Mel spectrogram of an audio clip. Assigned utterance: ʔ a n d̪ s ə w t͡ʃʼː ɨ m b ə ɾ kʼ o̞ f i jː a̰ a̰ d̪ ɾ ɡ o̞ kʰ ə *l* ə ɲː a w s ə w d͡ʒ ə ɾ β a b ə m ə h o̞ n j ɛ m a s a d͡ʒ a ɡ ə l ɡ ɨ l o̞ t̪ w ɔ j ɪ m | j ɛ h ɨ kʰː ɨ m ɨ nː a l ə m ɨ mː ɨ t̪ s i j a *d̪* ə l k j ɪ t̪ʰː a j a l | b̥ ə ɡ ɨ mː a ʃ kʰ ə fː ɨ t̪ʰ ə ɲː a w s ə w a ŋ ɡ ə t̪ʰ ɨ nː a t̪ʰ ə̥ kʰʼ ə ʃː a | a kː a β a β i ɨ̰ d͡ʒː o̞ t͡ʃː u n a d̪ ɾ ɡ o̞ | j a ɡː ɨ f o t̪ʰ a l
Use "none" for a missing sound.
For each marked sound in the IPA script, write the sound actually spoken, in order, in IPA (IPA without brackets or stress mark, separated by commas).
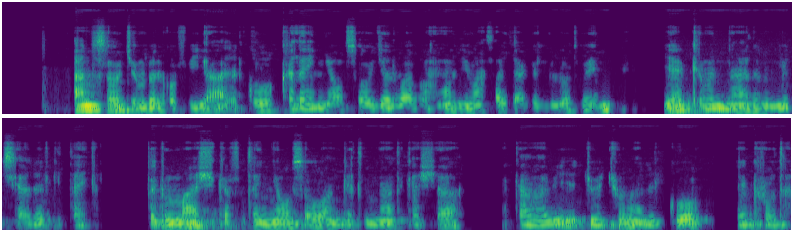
l, d̪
